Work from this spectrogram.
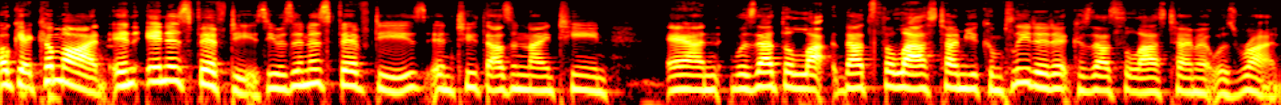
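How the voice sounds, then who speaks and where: A woman with an American accent, medium in pitch and animated in tone, with ordinary pitch variation and a fairly quick pace, in a very clean recording over a silent background. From San Francisco. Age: 50s. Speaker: doctor and podcast host. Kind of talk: casual interview.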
